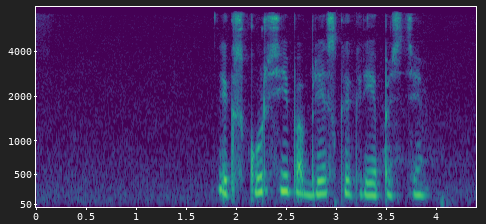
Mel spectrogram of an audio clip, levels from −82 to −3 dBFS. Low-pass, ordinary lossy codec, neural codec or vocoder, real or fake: 7.2 kHz; AAC, 48 kbps; none; real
